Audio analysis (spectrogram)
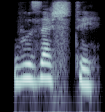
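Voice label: "vous achetez", French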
